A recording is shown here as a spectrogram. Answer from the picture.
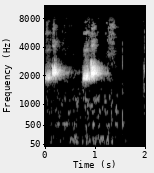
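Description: A bird calling at night: two short calls about three-quarters of a second apart, part of a varied run of night-time calls.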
